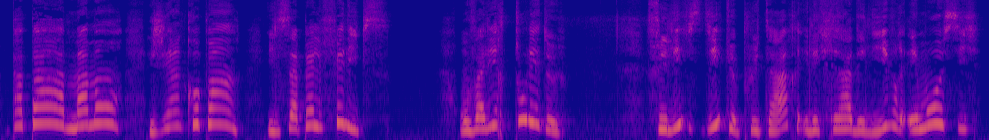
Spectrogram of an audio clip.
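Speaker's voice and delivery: high, eager rush of happy news; excited news. Acted. Little mouse telling his parents about his new friend, thrilled. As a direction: burst in thrilled to tell your parents.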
